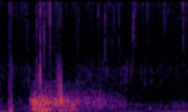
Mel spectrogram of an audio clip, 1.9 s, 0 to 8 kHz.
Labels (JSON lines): {"label": "biophony, growl", "recorder": "SoundTrap 500"}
